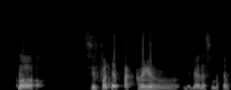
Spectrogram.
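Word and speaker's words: ر: Itu dengan cara menyentuh, menempel di langit-langit lidah kita, ya. Jadi sekali lagi ya, nanti sambil dirasakan ya, sambil dirasakan nanti. Ya, lidah terdekat di sini itu disentuhkan, ditempelkan ke langit-langit mulut kita, langit-langit ya, langit-langit rongga mulut kita itu. Jadi seperti ini bunyinya. Ro, ro.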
